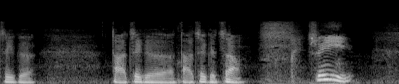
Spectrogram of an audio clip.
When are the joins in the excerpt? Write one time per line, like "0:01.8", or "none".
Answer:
0:03.0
